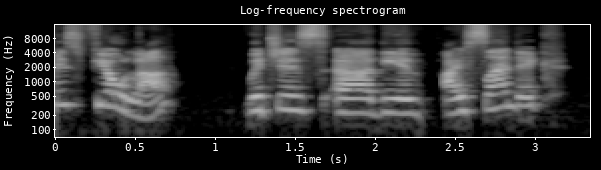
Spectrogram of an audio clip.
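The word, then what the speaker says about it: Fjóla: my mom's name is Fiola which is uh the Icelandic word for Violet and but it's spelled f-j-o-l-a um the J is like a y sound in our language so I think it's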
